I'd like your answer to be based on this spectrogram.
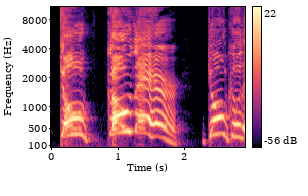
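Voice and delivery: very high, slow, drawn-out shout. Acting out a warning to friends walking into an ambush: imitating own yelling. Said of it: "I'm yelling at 'em, like".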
